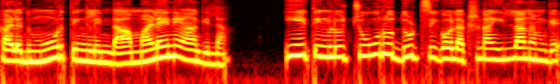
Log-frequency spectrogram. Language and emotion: Kannada, sad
